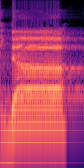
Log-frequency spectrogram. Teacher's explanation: أفتح فمي فتحة كافية، لساني مستفل لأن الألف مرققة، والصوت يخرج للخارج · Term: الفتح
